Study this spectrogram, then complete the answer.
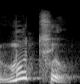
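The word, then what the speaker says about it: מות: 무투. mem하고 타우, 말씀의 완성. 이렇게 써놓고 이걸 죽음, 무투라고 읽는단 말이에요.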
